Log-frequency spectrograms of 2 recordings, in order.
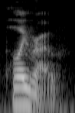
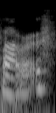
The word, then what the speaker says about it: Poirot: Hercule Poirot. Okay. – Poirot. – I told you my pronunciation is not good.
